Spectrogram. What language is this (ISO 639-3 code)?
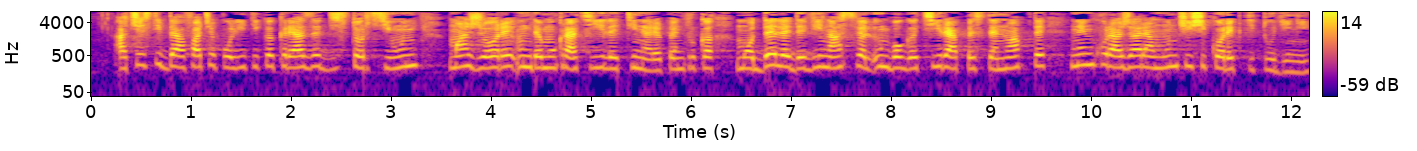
ron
